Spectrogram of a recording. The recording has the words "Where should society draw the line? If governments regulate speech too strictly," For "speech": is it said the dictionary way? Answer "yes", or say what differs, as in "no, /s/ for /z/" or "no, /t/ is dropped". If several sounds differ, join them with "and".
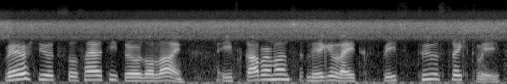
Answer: no, /s/ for /tʃ/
